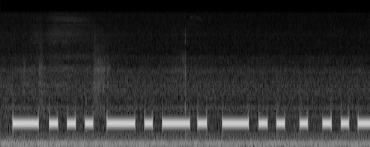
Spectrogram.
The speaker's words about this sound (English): Oh, it's... No. It's just Morse code?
